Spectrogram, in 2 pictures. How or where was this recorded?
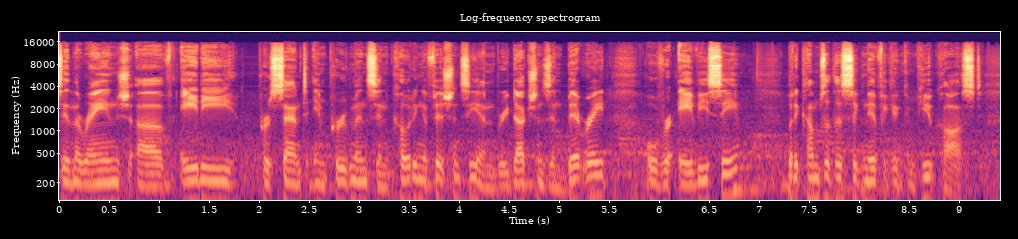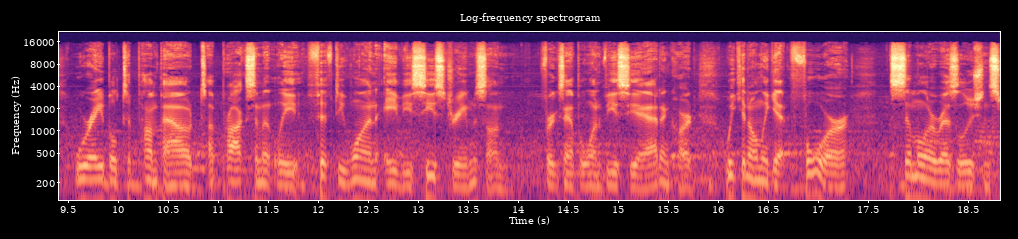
busy venue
